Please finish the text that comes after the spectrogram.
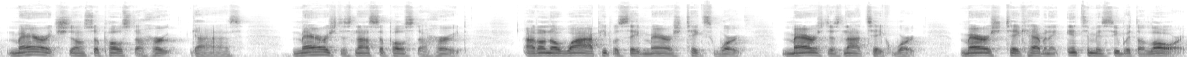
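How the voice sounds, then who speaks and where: A man's voice: fairly low pitch, fairly bright tone. A man giving marriage advice in a vlog, talking in an emphatic, repetitive, sermon-like way and addressing his viewers directly. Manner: addresses viewers and asks his wife for confirmation. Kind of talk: preachy casual talk.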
